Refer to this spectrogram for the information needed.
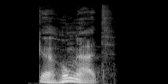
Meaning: past participle of hungern
- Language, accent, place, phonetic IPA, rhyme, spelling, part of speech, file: German, Germany, Berlin, [ɡəˈhʊŋɐt], -ʊŋɐt, gehungert, verb, De-gehungert.ogg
